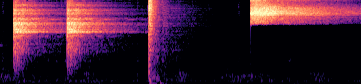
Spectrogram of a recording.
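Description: Cymbal samples from a music production library auditioned one after another: four bright, hissy hits, the first three ringing out and decaying, the last holding as a sustained shimmer.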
